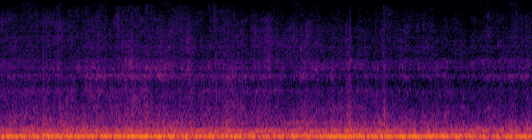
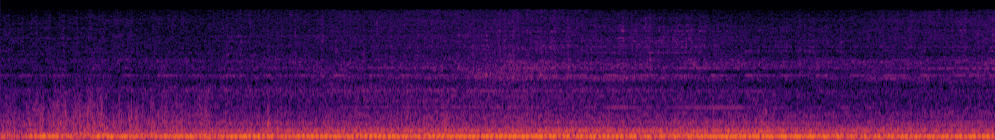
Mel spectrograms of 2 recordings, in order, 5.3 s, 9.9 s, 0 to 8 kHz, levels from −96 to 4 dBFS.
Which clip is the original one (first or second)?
second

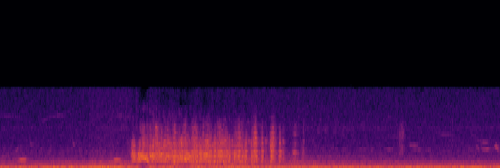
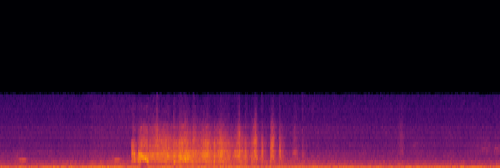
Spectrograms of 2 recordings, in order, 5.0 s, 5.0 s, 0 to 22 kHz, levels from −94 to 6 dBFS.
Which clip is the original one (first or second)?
first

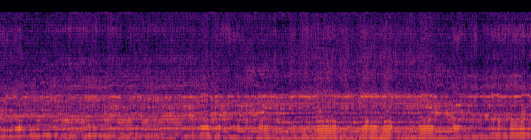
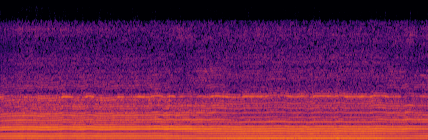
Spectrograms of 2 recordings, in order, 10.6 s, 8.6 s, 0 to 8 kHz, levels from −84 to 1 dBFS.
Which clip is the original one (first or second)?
second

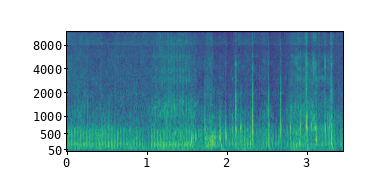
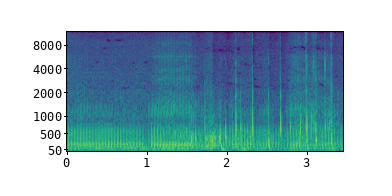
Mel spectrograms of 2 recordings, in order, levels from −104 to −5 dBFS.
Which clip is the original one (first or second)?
second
